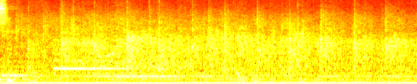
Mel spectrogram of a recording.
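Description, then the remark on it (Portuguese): A church audience applauds Jesus during a sermon, many hands clapping in a dense, steady patter that lasts for several seconds at an even, fairly soft level over a faint low hum. “Aplauda Jesus.”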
